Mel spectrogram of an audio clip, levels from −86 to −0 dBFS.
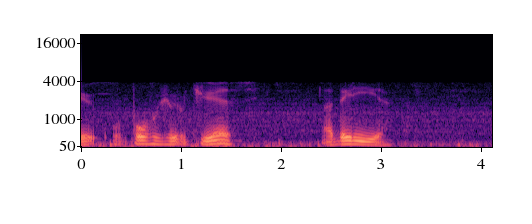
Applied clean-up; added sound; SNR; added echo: none; none; none; none.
